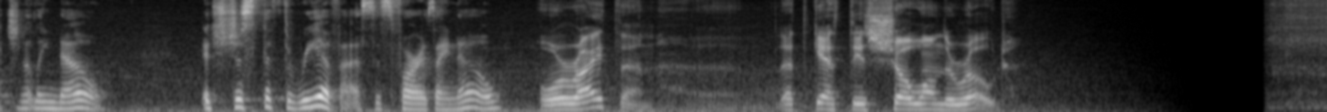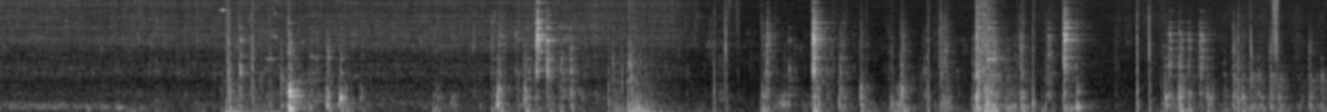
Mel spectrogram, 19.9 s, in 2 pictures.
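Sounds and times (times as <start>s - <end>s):
speech: 0.0s - 0.9s, 1.5s - 5.0s, 5.8s - 7.6s
running water at a sink: 9.5s - 17.3s
clinking and scrubbing as someone washes things at a sink: 11.6s - 19.8s.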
